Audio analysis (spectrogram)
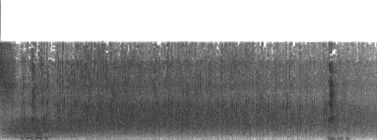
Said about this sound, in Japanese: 細々とした拍手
